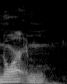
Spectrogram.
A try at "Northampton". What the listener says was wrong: There's no T at the end.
